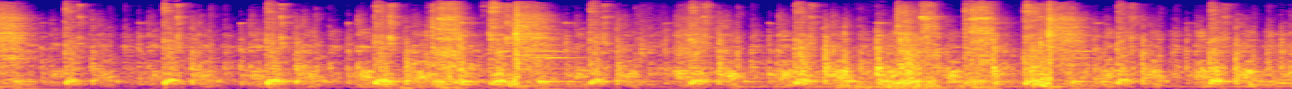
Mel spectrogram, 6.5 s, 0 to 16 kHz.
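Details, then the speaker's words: 2.5 hp hit-and-miss engine running normally after choking and lubing: sharp clicks at an uneven pace as the igniter trips and fires now and then, governor weights flying out after each firing; runs fine, blowing smoke rings. "So that's the hit and miss engine. She sounds pretty nice."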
